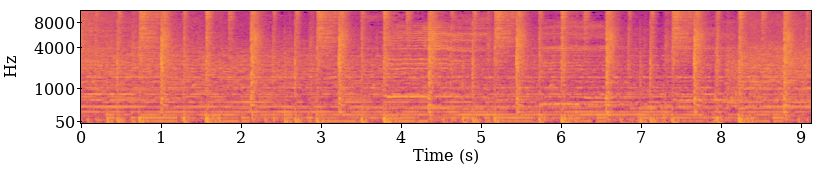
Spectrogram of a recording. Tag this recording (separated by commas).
Music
